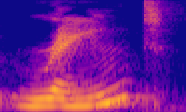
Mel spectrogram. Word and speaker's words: rained: No passado, rained, escreve rained, mas o E não é pronunciado, tá? Então você vai direto do N para o D.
